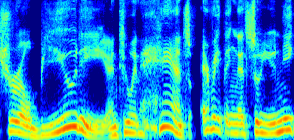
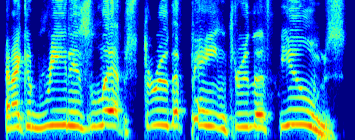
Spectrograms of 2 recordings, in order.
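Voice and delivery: high-pitched, dramatic anguish; distressed clay; 10 semitones higher than usual. Acted. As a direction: keep straining high through the ordeal. Clay suffers through the fumes.

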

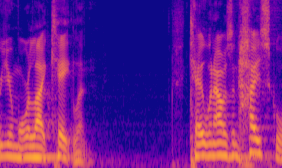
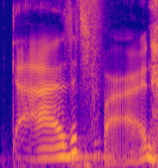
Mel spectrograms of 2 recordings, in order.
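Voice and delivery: low, laid-back slacker calm; Nick; 4 semitones lower, 3 dB quieter, much slower than usual. Retold or imitated. Friend in the back seat reassuring panicking girls, mock laid-back. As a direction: imitate a totally unbothered friend, voice dropped low. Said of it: "he's in the back going".

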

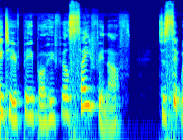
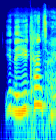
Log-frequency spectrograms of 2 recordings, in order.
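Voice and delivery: usual speaking voice

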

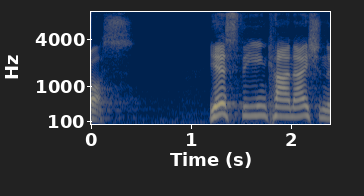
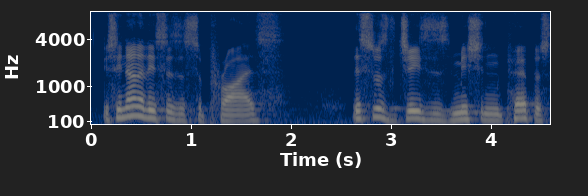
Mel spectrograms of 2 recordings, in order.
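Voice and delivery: normal talking voice

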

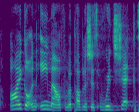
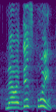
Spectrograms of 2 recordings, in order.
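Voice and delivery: ordinary talk

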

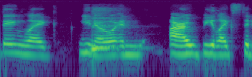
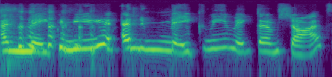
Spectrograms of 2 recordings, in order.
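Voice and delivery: indignant whine; 6 semitones higher, much slower than usual. Retold or imitated. Indignant retold complaint about his flirting.

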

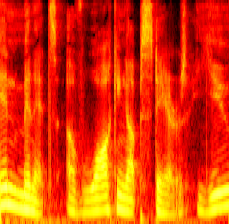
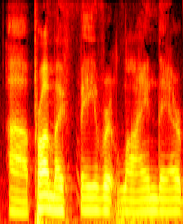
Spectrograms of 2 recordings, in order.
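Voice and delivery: usual speaking voice

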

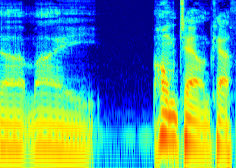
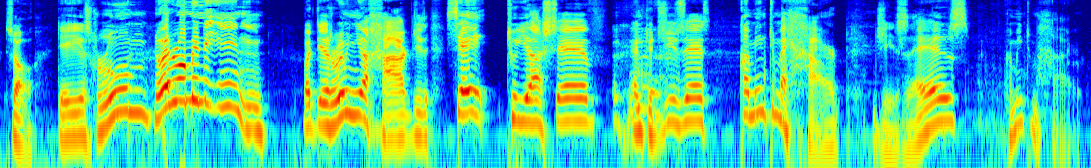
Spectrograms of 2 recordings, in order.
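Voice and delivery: put-on slow, sing-song Indian-accented sermon; 2 semitones higher than usual. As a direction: gently preach in an Indian accent. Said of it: "He's saying donkey".

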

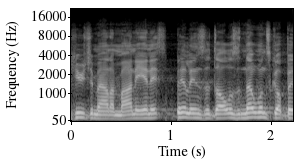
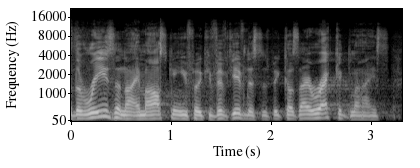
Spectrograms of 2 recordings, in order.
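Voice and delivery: ordinary talk, nothing marked

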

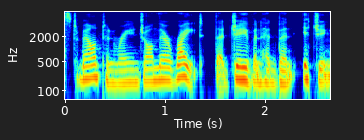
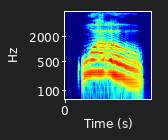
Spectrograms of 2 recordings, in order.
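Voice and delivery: sudden loud, high-pitched whoa; startled whoa; 7 semitones higher, 9 dB louder than usual. Acted. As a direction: jolt back in surprise. Nearly slams into frail Aster.

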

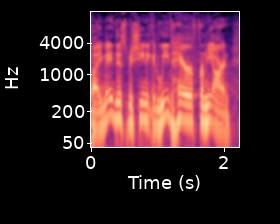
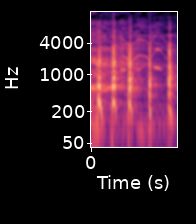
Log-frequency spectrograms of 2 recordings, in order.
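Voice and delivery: laugh; 12 semitones higher than usual. Real, not acted. Laughing after being out-joked.

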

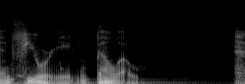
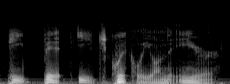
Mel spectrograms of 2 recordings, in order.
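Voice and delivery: ordinary delivery, nothing marked

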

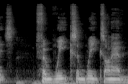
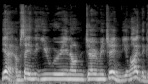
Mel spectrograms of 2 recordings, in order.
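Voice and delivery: excited teasing; 11 semitones higher, 9 dB louder than usual. Real, not acted. Teasing co-host about a player.

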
